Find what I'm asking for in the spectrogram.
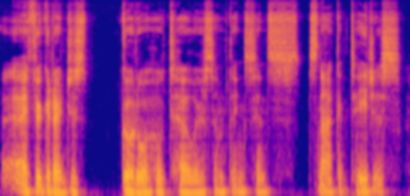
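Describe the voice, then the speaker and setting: A man playing a terminally ill young patient in an intimate audio drama, speaking in a husky, creaky voice with a halting, understated manner. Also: lowish voice, steady tone, no room sound, clean studio sound. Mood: gentle, wry. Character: young terminally ill male hospital patient, numb, gently self-deprecating.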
